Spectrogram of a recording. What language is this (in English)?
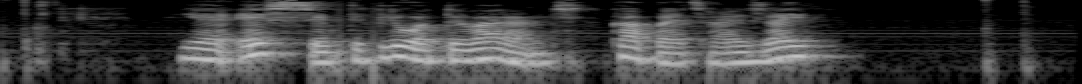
Latvian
